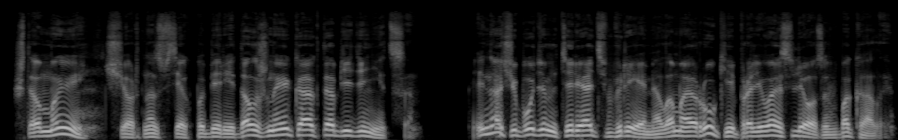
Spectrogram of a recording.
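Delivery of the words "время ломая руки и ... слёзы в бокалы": ordinary delivery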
